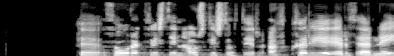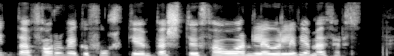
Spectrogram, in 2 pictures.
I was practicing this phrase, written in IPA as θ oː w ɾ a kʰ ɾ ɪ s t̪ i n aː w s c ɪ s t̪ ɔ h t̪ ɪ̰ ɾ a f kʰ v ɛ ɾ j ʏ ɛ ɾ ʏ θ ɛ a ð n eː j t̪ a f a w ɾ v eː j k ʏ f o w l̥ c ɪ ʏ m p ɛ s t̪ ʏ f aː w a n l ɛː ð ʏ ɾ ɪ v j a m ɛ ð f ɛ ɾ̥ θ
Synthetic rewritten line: θ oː w ɾ a kʰ ɾ ɪ s t̪ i n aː w s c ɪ s t̪ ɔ h t̪ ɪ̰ ɾ a f kʰ v ɛ ɾ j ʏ ɛ ɾ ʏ θ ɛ a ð n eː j t̪ a f a w ɾ v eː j k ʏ f o w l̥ c ɪ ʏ m p ɛ s t̪ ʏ f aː w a n l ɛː ɣ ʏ l ɪ v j a m ɛ ð f ɛ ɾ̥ θ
